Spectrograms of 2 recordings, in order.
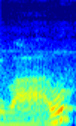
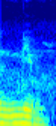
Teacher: tempat keluar hurufnya berasal dari pertemuan bibir atas dan bibir bawah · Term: asy-syafatain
